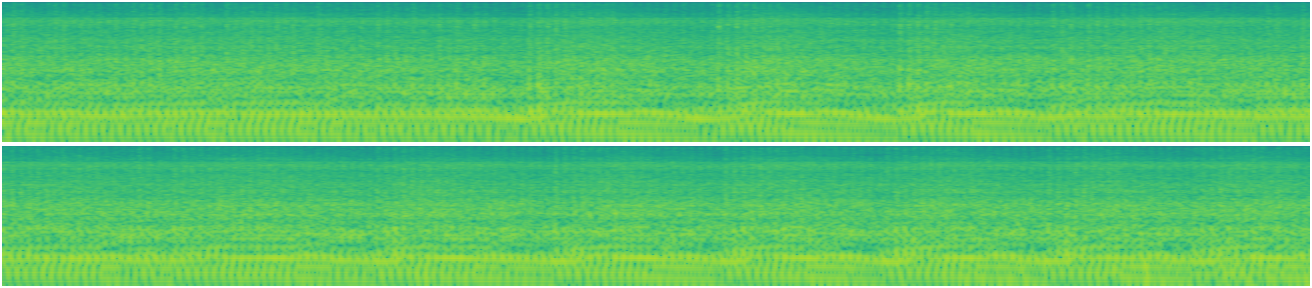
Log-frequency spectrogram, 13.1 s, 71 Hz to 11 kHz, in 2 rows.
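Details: 2007 Honda HRR2162SDA Quadra Cut mower, after a stuck-open intake valve was fixed, surges: speed rises and falls roughly once a second. Water was removed from the tank; it runs better on partial choke; owner may clean the carburetor again.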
